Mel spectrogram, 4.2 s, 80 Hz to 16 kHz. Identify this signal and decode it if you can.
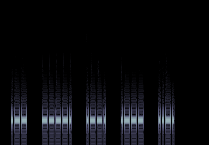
Morse code, heard as a keyed tone, about 34 wpm, spaced as for 20 wpm, 700 Hz. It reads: W9PJF
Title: USA Call Signs - 5 Characters - 3x Character Spacing - 35wpm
